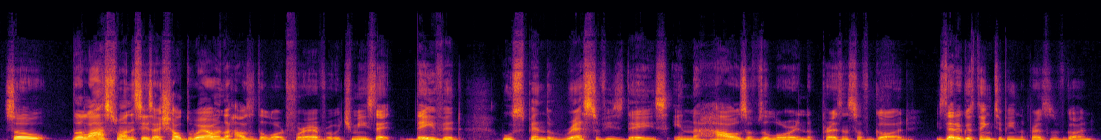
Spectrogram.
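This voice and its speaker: A man's voice: on the high side, fairly quick, gravelly. A man hosting a Bible reading, patiently explaining scripture to a child with coaxing questions. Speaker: host of a Bible reading show.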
